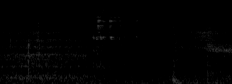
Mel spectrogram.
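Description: Near silence, with a few faint clicks and a light clink about a second in: a plastic-capped soda bottle and a drinking glass being handled.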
